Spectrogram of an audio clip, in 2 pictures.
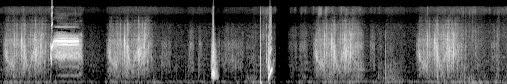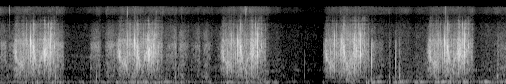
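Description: A screwdriver turns screws with short, repeated grinding bursts.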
